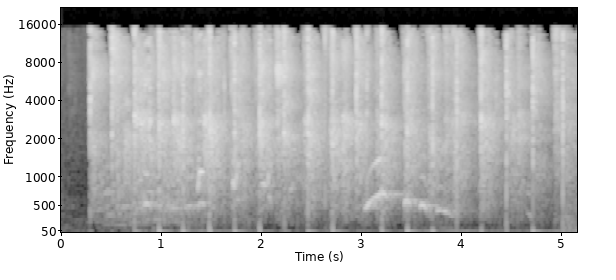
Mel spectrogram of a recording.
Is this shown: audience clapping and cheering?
yes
